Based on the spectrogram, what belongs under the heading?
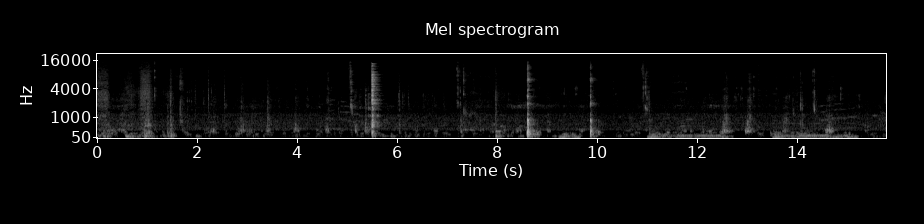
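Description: Close-up chewing of a mouthful of fresh parsley, soft wet mouth sounds, broken by a few sharp clicks about five and eight seconds in. A low rumble comes twice near the end.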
